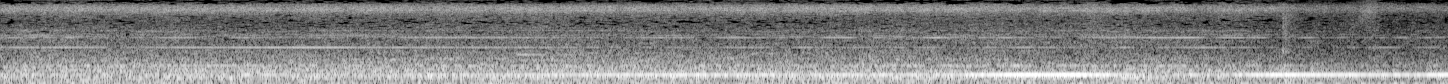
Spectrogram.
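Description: Steady running noise of an electric train heard from inside the car: a low rumble with a constant hum tone over it, swelling slightly a couple of times.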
